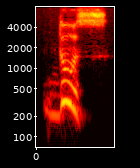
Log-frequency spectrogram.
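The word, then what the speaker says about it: douze: 12 is dus.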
